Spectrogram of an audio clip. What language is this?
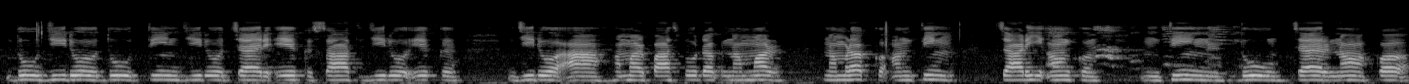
Maithili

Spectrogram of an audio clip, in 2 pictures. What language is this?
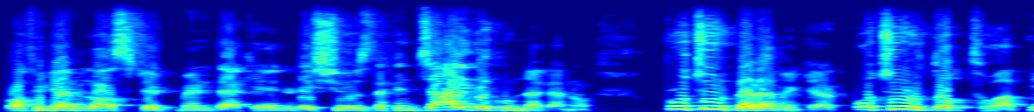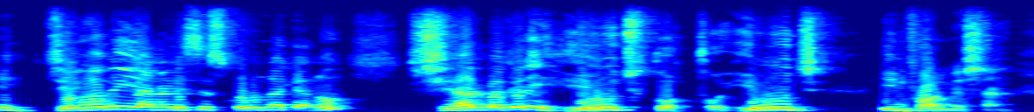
Bangla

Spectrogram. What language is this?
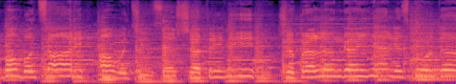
Romanian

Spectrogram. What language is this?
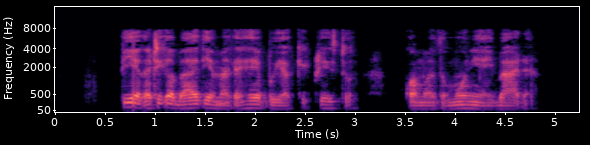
Swahili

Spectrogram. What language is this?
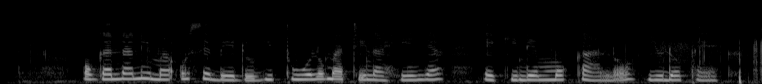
Luo (Kenya and Tanzania)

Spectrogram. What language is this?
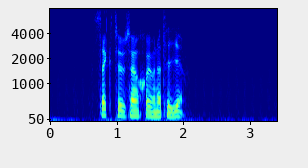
Swedish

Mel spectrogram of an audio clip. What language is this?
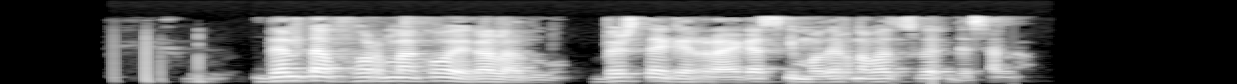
Basque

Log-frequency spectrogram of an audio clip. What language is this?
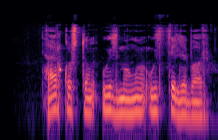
Bashkir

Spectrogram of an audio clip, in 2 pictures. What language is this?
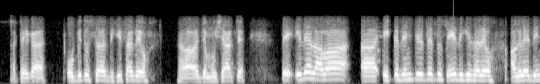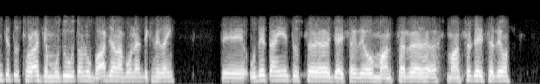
Dogri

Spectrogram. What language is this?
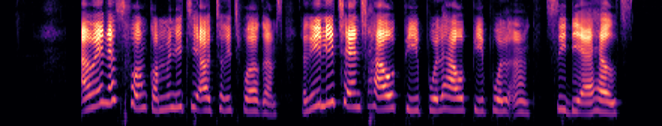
Nigerian Pidgin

